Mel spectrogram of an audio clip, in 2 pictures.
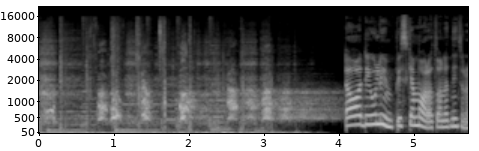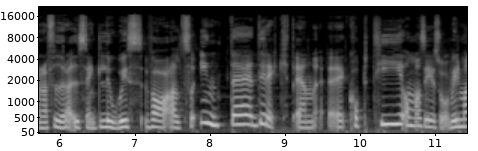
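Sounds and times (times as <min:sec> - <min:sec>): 
several aggressive dogs barking: 0:00.0 - 0:03.9
speech: 0:04.3 - 0:11.4.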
